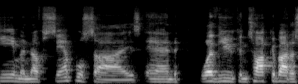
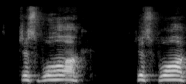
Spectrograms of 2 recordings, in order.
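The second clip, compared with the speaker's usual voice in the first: mock high-pitched screaming; 6 semitones higher, 4 dB louder than usual. Retelling yelling at a teammate at bat in a kids' playoff game: imitating own screaming. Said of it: "I'm screaming at him".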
